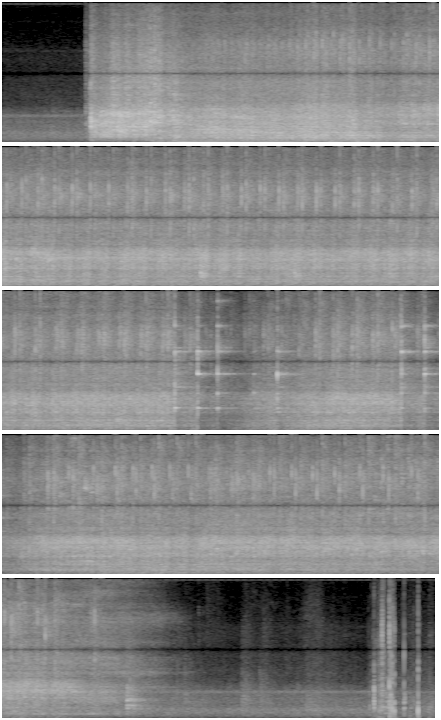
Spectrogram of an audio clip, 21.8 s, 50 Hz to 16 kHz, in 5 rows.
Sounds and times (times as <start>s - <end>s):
Engine: 0.8s - 19.2s.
